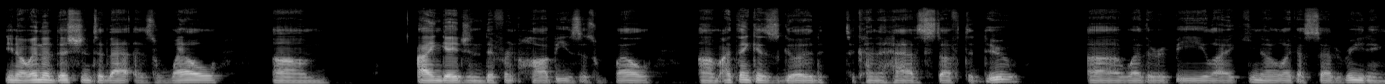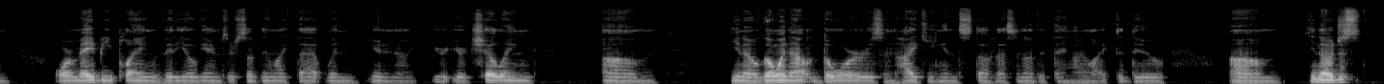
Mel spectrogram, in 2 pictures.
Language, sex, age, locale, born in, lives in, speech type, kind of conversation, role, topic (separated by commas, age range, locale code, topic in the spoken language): English, male, 20-24, en-US, United States, United States, conversation, unstructured, none, What simple weekend rituals do you look forward to?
